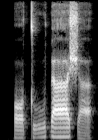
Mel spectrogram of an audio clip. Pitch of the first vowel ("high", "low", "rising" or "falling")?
low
